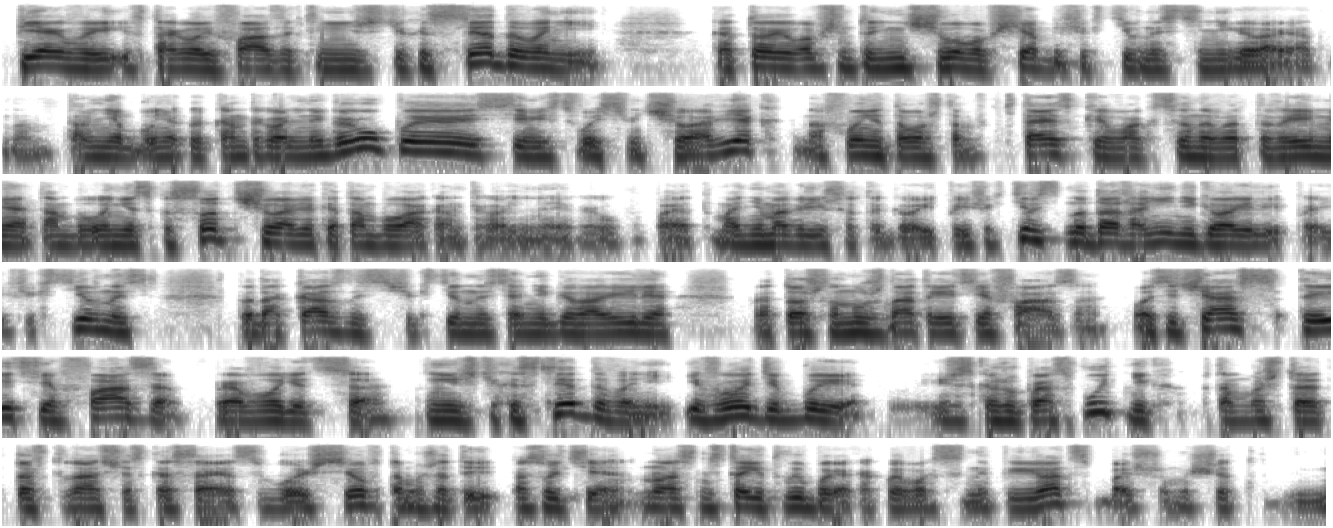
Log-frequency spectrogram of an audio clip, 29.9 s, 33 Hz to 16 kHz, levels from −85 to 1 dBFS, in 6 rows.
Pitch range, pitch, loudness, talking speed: 120-140 Hz, 125 Hz, -19 LUFS, 215 wpm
